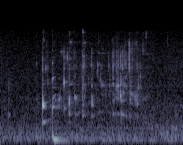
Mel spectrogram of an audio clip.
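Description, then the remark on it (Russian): Liquor is poured into a glass, a brief run of light gurgling splashes and drips with a soft clink at the start, fairly quiet, with no one speaking. “Ну так наливай, раз обещал.”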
